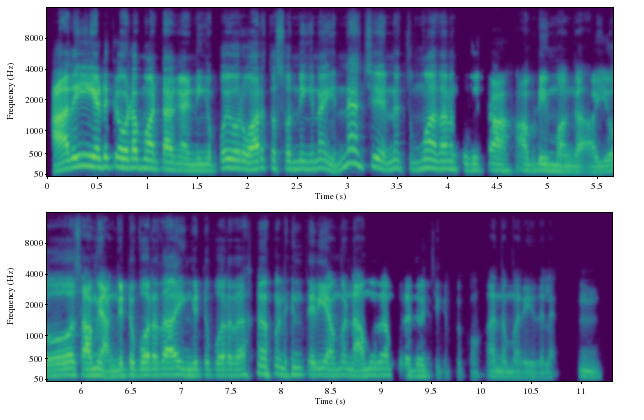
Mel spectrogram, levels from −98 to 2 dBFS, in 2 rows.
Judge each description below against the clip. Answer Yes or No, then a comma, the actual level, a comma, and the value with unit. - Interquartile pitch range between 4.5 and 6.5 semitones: Yes, average, 5.0 semitones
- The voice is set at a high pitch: No, medium, 140 Hz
